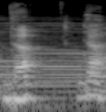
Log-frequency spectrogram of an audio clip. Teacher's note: the dental D, so your tongue is sticking forward a little bit more, and then that little extra puff of air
